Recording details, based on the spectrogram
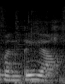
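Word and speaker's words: Buendía: José Arcadio Buendia.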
